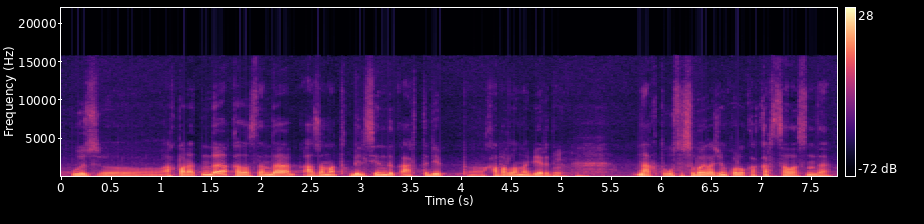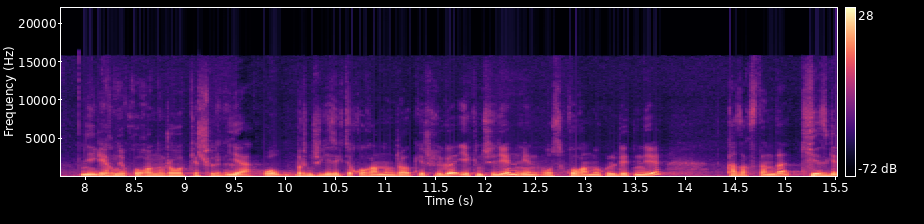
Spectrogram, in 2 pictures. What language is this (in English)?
Russian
